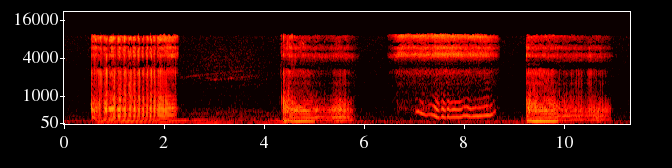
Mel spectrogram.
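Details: Four heavy snores from a sleeping French Bulldog with eyes open, each a rough, rattling breath lasting one to two seconds with short quiet gaps between; one breath carries a high, wobbling nasal whistle over the rasp.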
